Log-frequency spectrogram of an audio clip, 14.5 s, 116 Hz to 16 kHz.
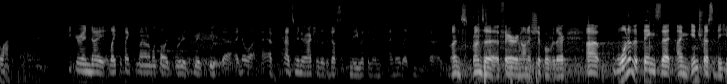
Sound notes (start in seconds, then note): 3.7 speaking French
